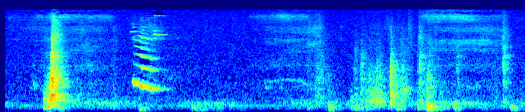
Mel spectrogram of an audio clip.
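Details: Alfie, a pet dog, reacting on spotting a bearded dragon: one sharp, loud bark, then a short high whine that slides downward, followed by softer huffs, snuffles and light knocks.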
